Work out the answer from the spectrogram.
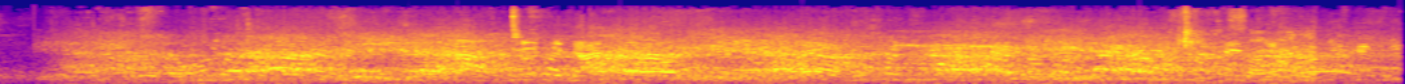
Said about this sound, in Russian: На расстоянии полусотни метров от входа на исторический фестиваль люди принялись хлопать в ладоши. Аплодисменты сменились звоном ключей. Необычное действие с азартом подхватили сотни протестующих, иногда даже не понимая причины.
